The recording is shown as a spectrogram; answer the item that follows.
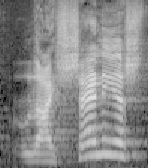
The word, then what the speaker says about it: Lysanias: In Luke's announcement of Jesus' public ministry in Luke 3 and 1, he mentions one Lysanias, the tetrarch of Abilene. Now I'm pronouncing it like the Greek does.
